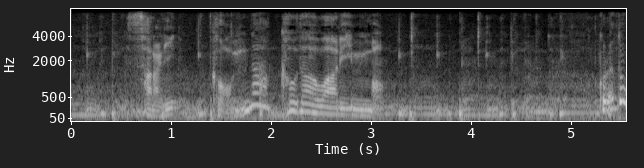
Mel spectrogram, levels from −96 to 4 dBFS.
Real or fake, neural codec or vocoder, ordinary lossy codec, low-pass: fake; codec, 16 kHz, 8 kbps, FunCodec, trained on LibriTTS, 25 frames a second; none; 7.2 kHz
